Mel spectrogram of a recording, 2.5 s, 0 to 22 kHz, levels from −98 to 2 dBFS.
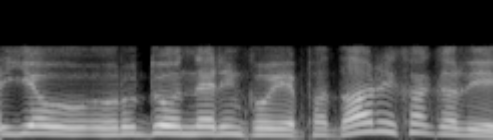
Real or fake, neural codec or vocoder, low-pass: fake; codec, 16 kHz in and 24 kHz out, 0.9 kbps, LongCat-Audio-Codec, four codebook decoder; 5.4 kHz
